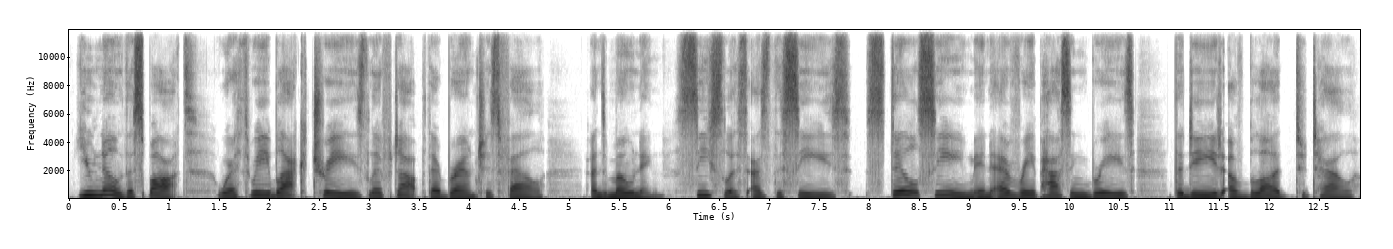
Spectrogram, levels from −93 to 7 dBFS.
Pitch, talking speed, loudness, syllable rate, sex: 220 Hz, 145 wpm, -16 LUFS, 3.5 syllables/s, female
